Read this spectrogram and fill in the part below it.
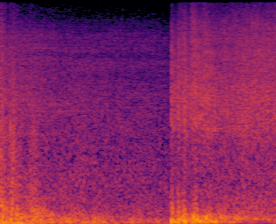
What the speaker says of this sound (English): Uh-oh, now he's shooting at me.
